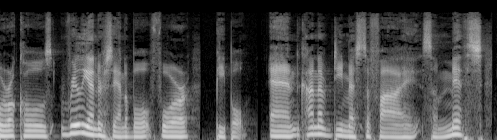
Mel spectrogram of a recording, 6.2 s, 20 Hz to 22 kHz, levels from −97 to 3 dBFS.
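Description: No technical faults are audible in this speech.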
